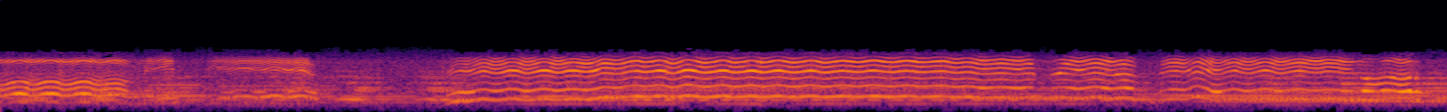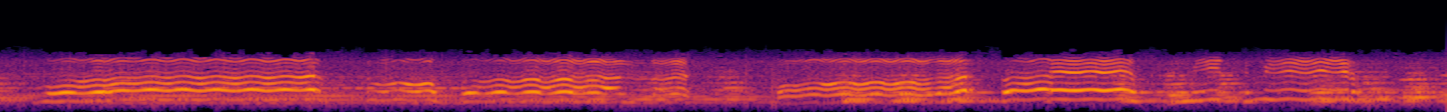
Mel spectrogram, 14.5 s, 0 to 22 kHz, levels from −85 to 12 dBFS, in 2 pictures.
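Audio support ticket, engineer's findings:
Brief digital glitch at 3.80 s, a single burst well under 20 ms long. Damaged data in a compressed stream. Decoder hit corrupted bytes, misread the frame, lost sync and resumed at the next valid frame header. Component: stream or file transport.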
